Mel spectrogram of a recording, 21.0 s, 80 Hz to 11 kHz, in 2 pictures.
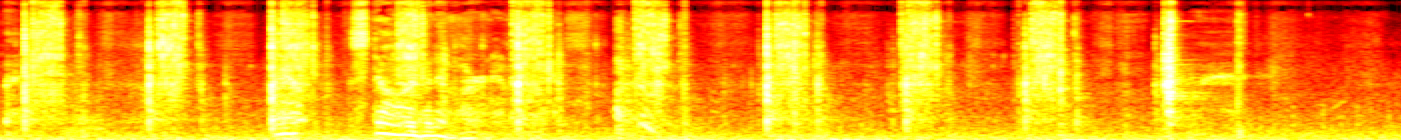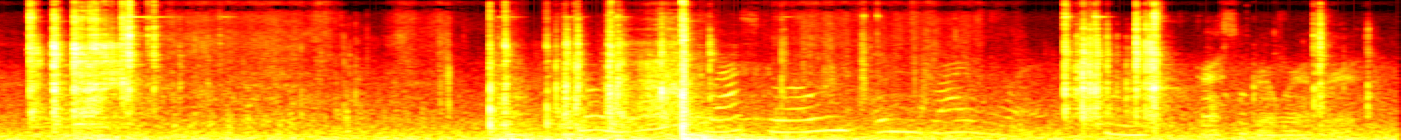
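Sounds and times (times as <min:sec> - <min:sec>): ratchet wrench clicking: 0:00.1 - 0:09.5.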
